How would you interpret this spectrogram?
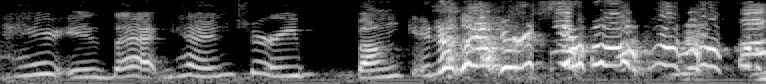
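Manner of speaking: slow, high, laughing mock of a critic; mock listener. Imagined listeners mocking the country bumpkin, slow and high with laughter. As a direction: laugh through an imagined heckler. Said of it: "I know people are like".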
